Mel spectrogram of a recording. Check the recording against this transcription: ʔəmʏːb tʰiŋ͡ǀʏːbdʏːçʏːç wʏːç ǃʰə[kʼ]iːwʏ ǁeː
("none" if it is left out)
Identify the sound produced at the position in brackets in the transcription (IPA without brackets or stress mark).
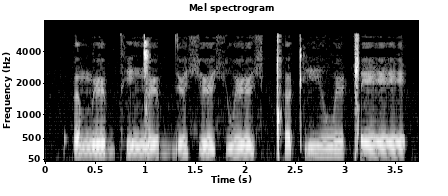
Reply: kʼ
